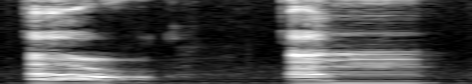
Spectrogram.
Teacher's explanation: নাকের গুন্না আওয়াজটা জারি থাকে, যার ফলে এখানে পুরোপুরিভাবে মিমে কি হয়ে যায় না, বায়ের মতো আওয়াজটা বন্ধ হয়ে যায় না।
